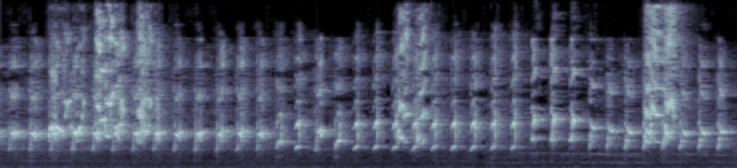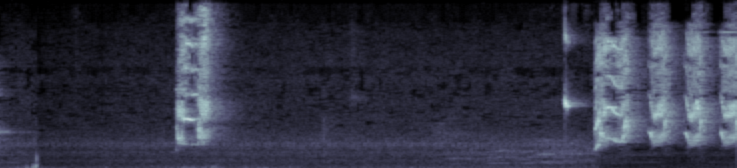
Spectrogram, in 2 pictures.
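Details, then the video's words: Yellow labet lovebird in Indonesia, provoked by a rival's song: about four seconds of quick, high chattering ngekek, then scattered harsh chirps and a short fresh burst of rapid notes. "si LABET KONENG Burung GACOR ke Pancing NGEKEK"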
